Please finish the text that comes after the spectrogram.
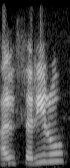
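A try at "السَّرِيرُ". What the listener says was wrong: अच्छा, इसको हम पढ़ेंगे असरीरु अल सरीरी। ठीक है, लाम इसमें साइलेंट है।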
